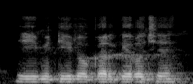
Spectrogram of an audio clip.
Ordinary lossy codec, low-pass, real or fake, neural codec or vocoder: Opus, 16 kbps; 9.9 kHz; real; none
